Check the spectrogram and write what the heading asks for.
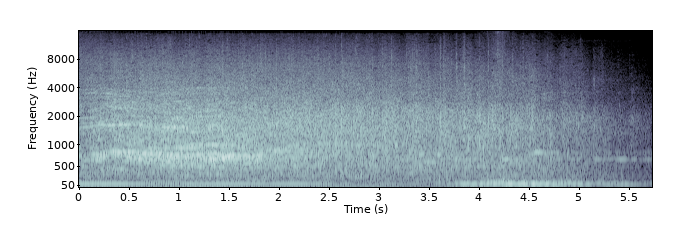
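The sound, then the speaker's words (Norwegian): A chamber full of people breaks into sustained applause after Matt Gaetz votes 'present' in the vote that denies Kevin McCarthy victory. It is a dense wash of clapping that stays loud throughout, with faint murmuring voices mixed in, before it thins slightly at the end. “Og når Matt Getz til slutt sier 'present', som er det samme som å stemme blankt, bryter salen ut i applaus.”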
